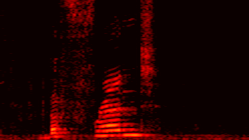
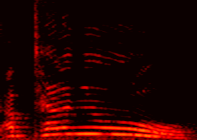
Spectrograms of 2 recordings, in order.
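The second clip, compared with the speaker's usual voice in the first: insisting, drawn out; drawn-out emphasis; 6 semitones higher, 4 dB louder, much slower than usual. Real, not acted. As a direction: stretch out "I'm telling you" slowly and higher. Emphatic assurance to viewers.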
